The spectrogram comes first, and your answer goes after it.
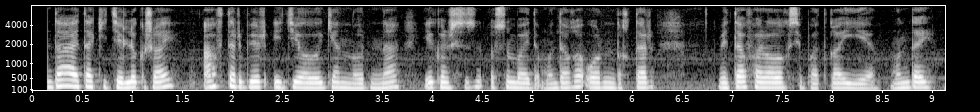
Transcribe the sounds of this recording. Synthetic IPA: mond̪ɑːjt̪ɑkʲʰet̪e̞ɾlɪkʒɑjaft̪o̞ɾbeɾijd̪ʲe̞o̞lˠoɡʲijanənwo̞ɾənənɑe̞kʲɪnʃɪ̥sɪsɪnʊsənbɑjd̪ə̰mʊnd̪ɑʁəʔwʔo̞ɾənd̪əqt̪ɑɾ | mʲe̞t̪afo̞ɾalˠəqsipɑt̪qɑije̞mʊnd̪ɑj

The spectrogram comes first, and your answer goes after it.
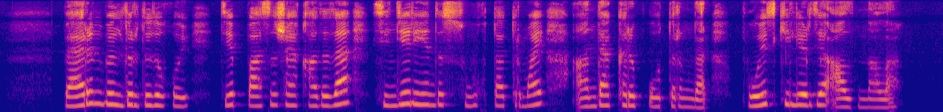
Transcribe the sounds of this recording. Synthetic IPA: b̥æɾɪnbʏld̪ɪɾd̪ɪd̪ɪʁo̞jd̪̥e̞p̚b̥ɑsənʃɑjqɑd̪əd̪ɑse̞nd̪e̞ɾe̞nd̪ɪsuəqt̪ɑt̪ʰʊɾmɑjɑ̰nd̪ɑkʲʰɪɾɪpwo̞t̪əɾəɴd̪ɑɾpʰo̞jɪzkʲʰe̞le̞ɾd̪e̞ʔɑlˠd̪ənɑlˠɑ

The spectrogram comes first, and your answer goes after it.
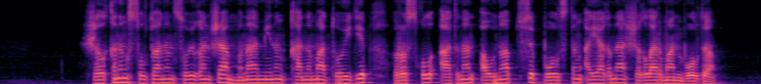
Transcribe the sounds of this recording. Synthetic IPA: ʒ̥əlˠqənəɴsʊlˠt̪ɑnənso̞jʁɑnʃɑmənɑme̞nɪɴqʰɑnəmɑt̪ʰo̞jd̪e̞pɾʊsqʊlˠɑt̪ənɑnɑwnɑp̚t̪ʰʏ̥sɪp̚bo̞lˠəst̪əɴɑjɑʁənɑʒəʁəlˠɑɾmɑnbo̞lˠd̪ə

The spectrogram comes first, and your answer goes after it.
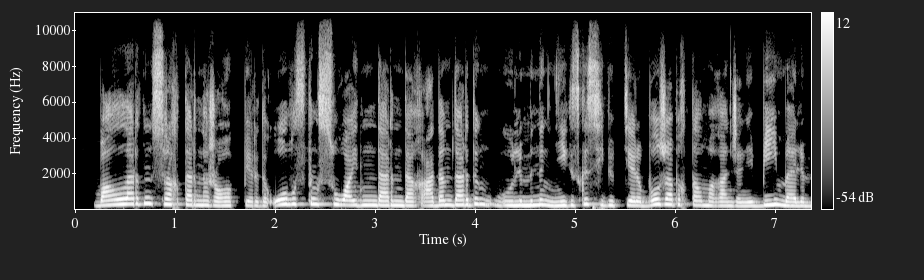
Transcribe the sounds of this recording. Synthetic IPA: bɑlˠɑlˠɑɾd̪əɴsʊɾɑq̚t̪ɑɾənɑʒɑwɑpbe̞ɾd̪ɪwʔo̞blˠəst̪əɴsuɑjd̪ənd̪ɑɾənd̪ɑʁə̰ɑd̪ɑmd̪ɑɾd̪əɴwɵlɪmɪnɪŋne̞ɡʲɪzɡʲɪse̞be̞p̚t̪e̞ɾɪbʊlˠʒɑbəq̚t̪ɑlˠmɑʁɑnʒæne̞bejmælɪm

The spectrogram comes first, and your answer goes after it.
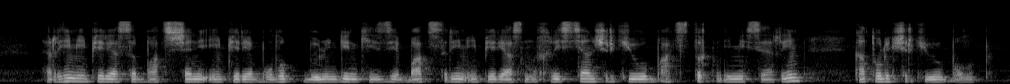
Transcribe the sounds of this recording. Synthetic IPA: rʲimimpʲe̞ɾʲijasəbɑt̪ʰə̥sʒ̥ænḛʔimpʲe̞ɾʲijabo̞lˠəp̚bɵlɪŋɡʲeŋkʲʰe̞zd̪e̞bɑt̪ə̥srijmʔḭmpʲe̞ɾʲijasənəɴχrijst̪ijanʃɪɾkʲʰe̞wɪbɑt̪ə̥st̪əqneme̞sɪrʲijmkʰat̪o̞lʲˠijkʃɪɾkʲʰe̞wɪbo̞̰lˠəp

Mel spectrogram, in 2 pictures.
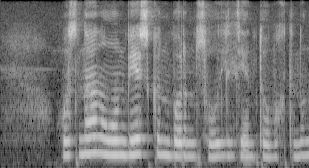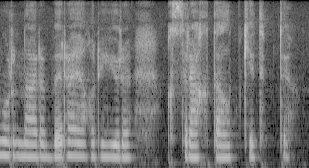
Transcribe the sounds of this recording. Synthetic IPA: wo̞sənɑnwo̞nbe̞skʲʰʏnbʊɾənso̞lˠe̞ld̪e̞nt̪ʰo̞bəqt̪ənəɴwoɾnɑɾəbɪɾɑjʁəɾʏjʏɾɪqʰə̥səɾɑqt̪ɑlˠəpkʲʰe̞t̪ɪ̥p̚t̪ɪ

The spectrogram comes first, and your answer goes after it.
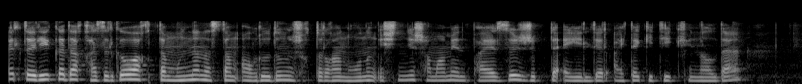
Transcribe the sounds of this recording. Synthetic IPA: pʲe̞rt̪oɾijkad̪ɑqʰɑzɪɾɡʲɪwɑqə̥t̪ːɑməɴnɑnɑst̪ɑmʔɑwɾud̪əɴʒəq̚t̪əɾˠʁɑnwo̞nəɴʔɪʃɪnd̪e̞ʃɑmɑme̞npʰɑjəzəʒʏk̚t̪ɪʔæje̞ld̪e̞ɾɑjt̪ɑkʲʰe̞t̪ejkfinalˠd̪ɑ

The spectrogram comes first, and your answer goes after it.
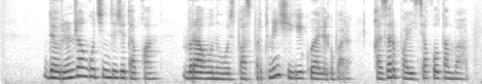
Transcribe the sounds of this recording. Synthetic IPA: d̪æwɾenʒɑɴqut̪ijnd̪ɪd̪e̞t̪ʰɑp̚qɑn | bɪɾɑqwo̞nəɴwɵzpʰaspo̞rt̪əme̞nʃeɡʲe̞kʲʰʉælɪɡʲɪbɑɾqʰɑzɪɾpʰolʲijt̪sɨjɑqʰo̞lˠt̪ɑmbɑ

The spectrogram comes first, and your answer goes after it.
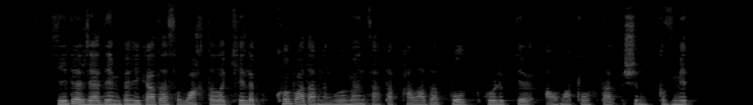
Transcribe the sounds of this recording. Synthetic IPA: ʒ̥e̞d̪e̞lʒæɾd̪e̞mbɾʲiɡad̪asəwɑqt̪əlˠəkʲʰe̞lɪp̚kʲʰɵp̬ɑd̪ɑmnəɴwɵmɪɾɪnsɑq̚t̪ɑp̚qʰɑlˠɑd̪əb̥ʊlˠkʲʰɵlɪk̚t̪e̞ɾɑlˠmɑt̪əlˠəqt̪ɑɾʏʃɪɴqʰəzme̞t̪̚

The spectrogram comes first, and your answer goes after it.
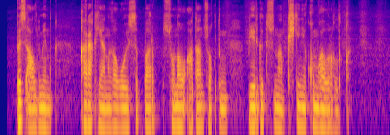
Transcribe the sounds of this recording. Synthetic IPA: b̥ɪzɑ̰lˠd̪əme̞ɴqʰɑɾɑqʰijɑɴʁɑwo̞jəsəp̚bɑɾəp̚so̞nɑwʔɑ̰t̪ɑnʃo̞qt̪əɴb̥e̞ɾɡʲɪt̪ʰʊ̥sənɑŋkʲʰɪ̥ʃkʲe̞ne̞qʰʊmʁɑwʊɾəlˠd̪əq

